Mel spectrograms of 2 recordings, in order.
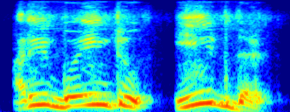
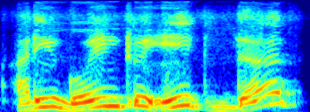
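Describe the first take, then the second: First: The stress is on the word eat. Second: The stress is on the word that.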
